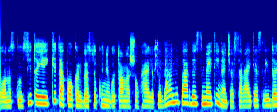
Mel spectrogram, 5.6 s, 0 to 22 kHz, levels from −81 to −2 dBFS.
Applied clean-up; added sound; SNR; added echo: neural mask model DeepFilterNet 3.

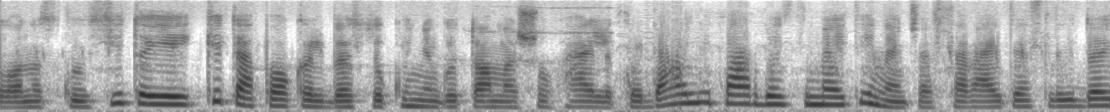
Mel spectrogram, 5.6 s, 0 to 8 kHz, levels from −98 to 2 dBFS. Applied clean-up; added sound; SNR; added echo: neural separator model SepFormer DNS4.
